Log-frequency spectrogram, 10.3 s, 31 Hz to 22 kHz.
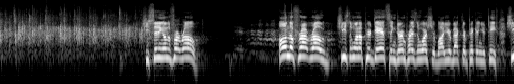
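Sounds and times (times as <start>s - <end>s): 
church congregation clapping and applauding: 0.0s - 3.4s
speech: 2.9s - 4.0s, 5.6s - 10.2s
laughter: 4.7s - 7.0s.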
